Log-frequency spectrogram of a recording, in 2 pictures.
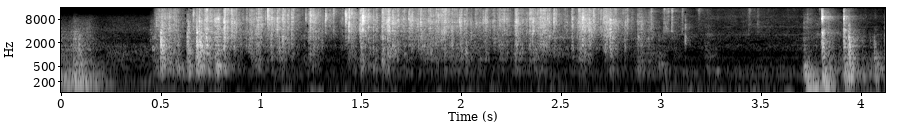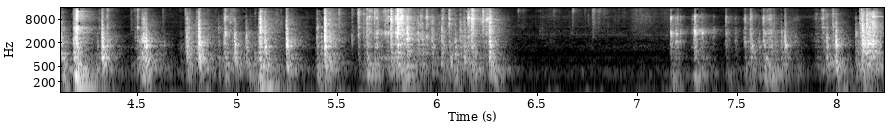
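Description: Rapid clicking and rattling of a RotoPax LOX mount's locking handle being twisted and worked by hand: a scratchy rattle first, then after a short pause a dense run of sharp clicks, and a few more near the end. The lock is failing and will not work freely.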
